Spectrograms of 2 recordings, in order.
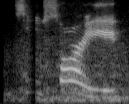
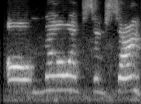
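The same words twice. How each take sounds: First: Slow, whispered I'm so sorry; hushed, heartfelt condolence; whispered sympathy. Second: Higher, louder, rising I'm so sorry; shocked sympathy that lifts at the end; dismayed sympathy. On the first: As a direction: breathe the sorry softly and slowly. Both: Real, not acted. Hearing a viewer was hospitalised.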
